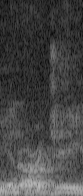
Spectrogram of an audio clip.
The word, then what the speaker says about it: NRG: a reli eventually that became NRG or energy pronounced both ways to today through the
